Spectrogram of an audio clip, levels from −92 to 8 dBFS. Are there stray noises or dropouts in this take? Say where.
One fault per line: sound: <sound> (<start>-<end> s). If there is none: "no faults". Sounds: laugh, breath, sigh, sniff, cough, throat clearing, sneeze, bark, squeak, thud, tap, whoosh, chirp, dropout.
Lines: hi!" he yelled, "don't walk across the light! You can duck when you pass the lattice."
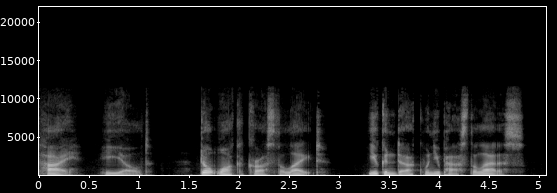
no faults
